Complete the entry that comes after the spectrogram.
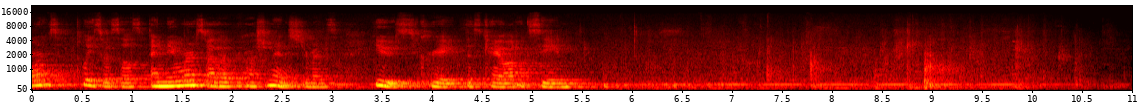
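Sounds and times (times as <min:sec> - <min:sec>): footsteps on wooden stage: 0:05.5 - 0:11.0.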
